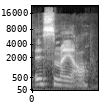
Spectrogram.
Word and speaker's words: Ismael: Ishmail is what I usually say. But I've heard so I know they pronounce things differently, right? Cuz they're Korean. I've heard them say Ismael. See, that's what I thought. I thought it was Ishmail, but he says Ismael.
